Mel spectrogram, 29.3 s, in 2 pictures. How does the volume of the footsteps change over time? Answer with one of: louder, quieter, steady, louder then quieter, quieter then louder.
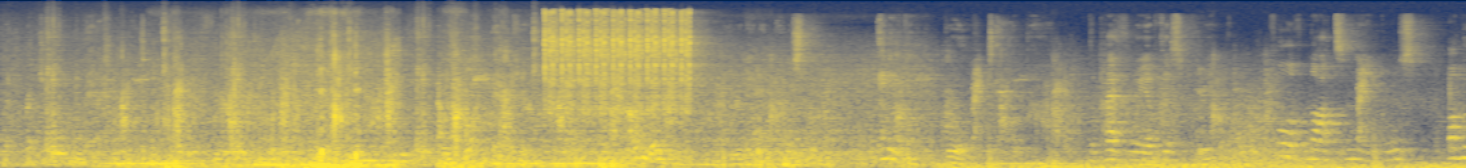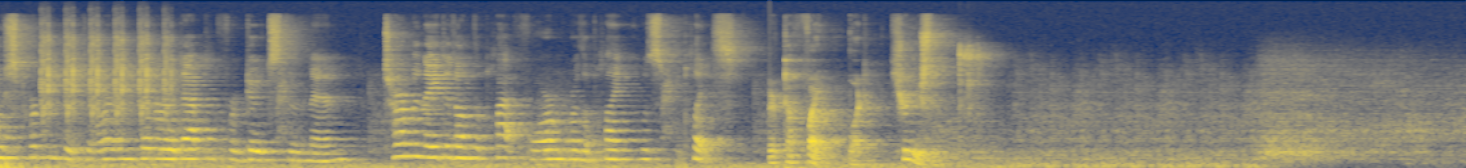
quieter.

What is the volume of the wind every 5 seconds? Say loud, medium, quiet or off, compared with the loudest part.
loud, loud, medium, quiet, quiet, quiet.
